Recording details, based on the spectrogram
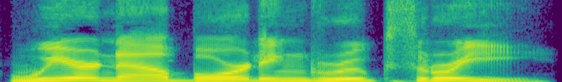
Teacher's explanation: Notice how now and boarding connect slightly, now boarding.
